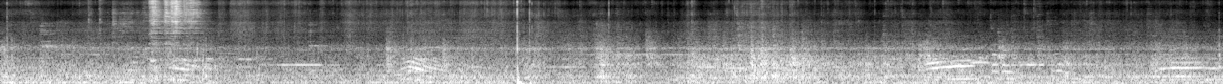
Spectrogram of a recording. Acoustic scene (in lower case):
crowded indoor space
